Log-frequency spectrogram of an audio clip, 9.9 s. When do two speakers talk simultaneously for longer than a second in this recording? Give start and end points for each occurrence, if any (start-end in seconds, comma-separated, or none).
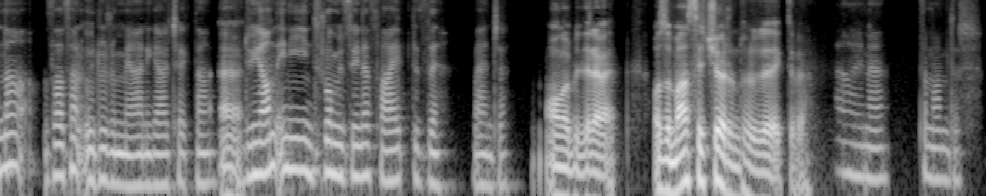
none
